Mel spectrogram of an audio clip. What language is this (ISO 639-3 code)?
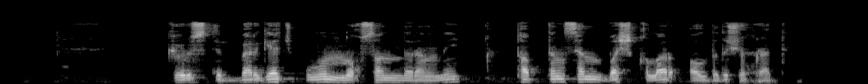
uig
